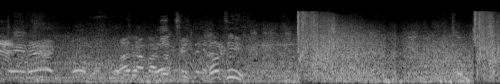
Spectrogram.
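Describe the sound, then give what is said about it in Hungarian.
Gunfire from a police officer's hunting shotgun aimed at a passerby on 23 October 2006: two loud, sharp blasts in the second half, over a steady background of crowd noise and voices. “Járókelőre lő a vadászpuskás rendőr 2006. október 23-án. A felvételen az is hallatszik, ahogy a kollégái buzdítják, lőjön tovább.”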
